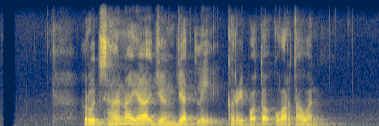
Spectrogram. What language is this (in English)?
Sundanese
